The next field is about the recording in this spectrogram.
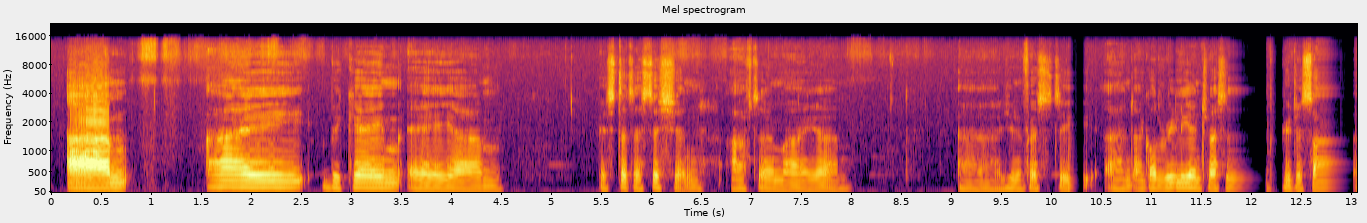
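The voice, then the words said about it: Dutch accent in English. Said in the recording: “I'm Dutch, as you can hear from my accent. It never goes away.”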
